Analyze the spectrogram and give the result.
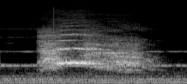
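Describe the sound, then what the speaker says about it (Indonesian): A man's single loud, drawn-out scream rises sharply and then slowly fades, used as a horror sound effect over a quiet low background. "Ternyata bapaknya Najah tersebut teriak."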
